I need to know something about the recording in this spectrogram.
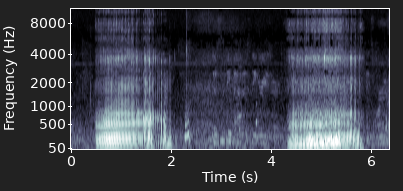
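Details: Woman snoring: two loud, rough, rumbling snores on inhalation, deep and vibrating like an idling diesel engine, with quiet breathing between them.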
